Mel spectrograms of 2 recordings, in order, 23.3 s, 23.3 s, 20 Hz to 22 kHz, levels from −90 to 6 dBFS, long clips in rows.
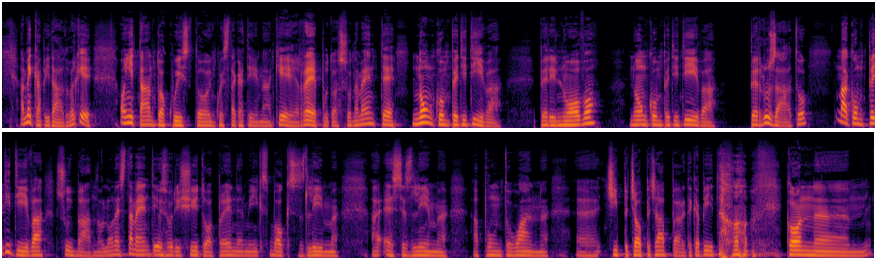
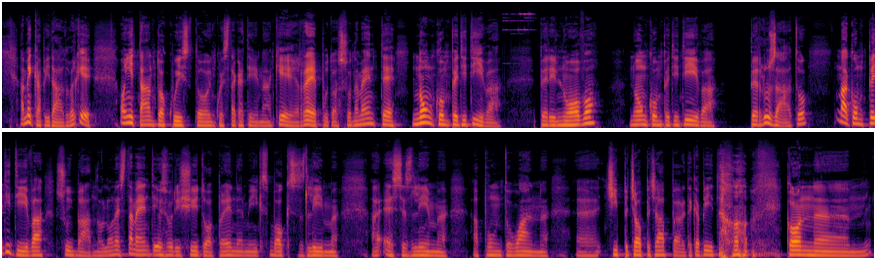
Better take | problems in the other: first | jangling keys; faint; at 6.5 s; peak 15 dB below the speech

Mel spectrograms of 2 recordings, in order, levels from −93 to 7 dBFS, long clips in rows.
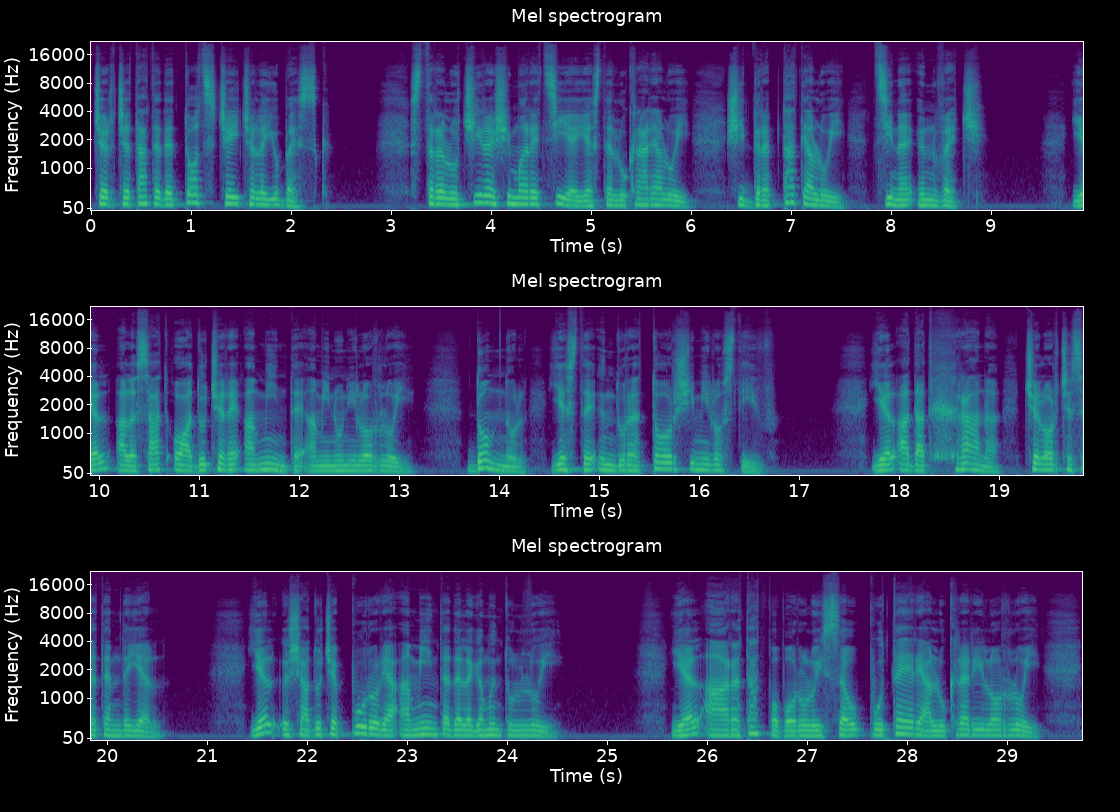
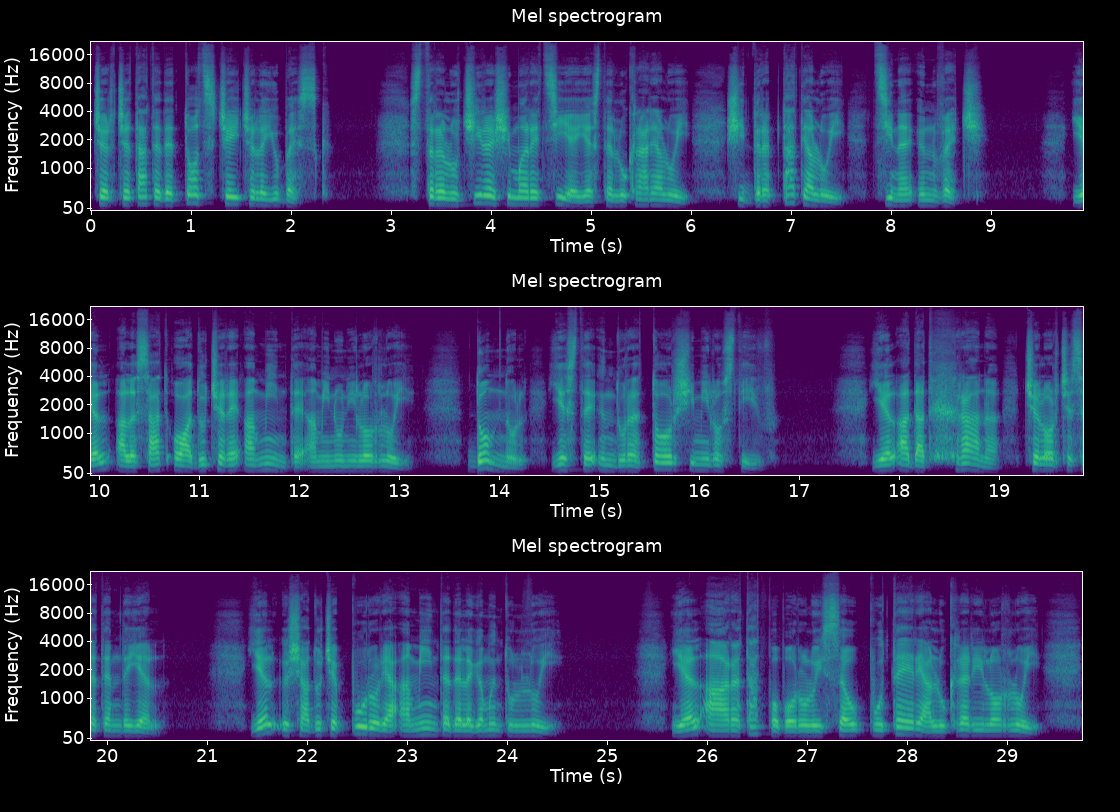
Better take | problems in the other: first | thin; very; fading below 350 Hz

